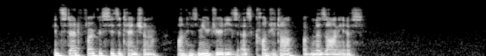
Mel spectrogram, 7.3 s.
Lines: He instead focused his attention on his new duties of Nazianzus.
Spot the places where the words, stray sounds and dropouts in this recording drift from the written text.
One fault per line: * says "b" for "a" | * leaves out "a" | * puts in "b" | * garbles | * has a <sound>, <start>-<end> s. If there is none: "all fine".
* puts in "as coadjutor"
